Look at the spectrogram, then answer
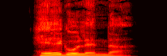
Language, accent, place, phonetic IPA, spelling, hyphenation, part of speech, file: German, Germany, Berlin, [ˈhɛlɡoˌlɛndɐ], Helgoländer, Hel‧go‧län‧der, noun / adjective, De-Helgoländer.ogg
- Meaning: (noun) a person from, or residing in, Heligoland; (adjective) of Heligoland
